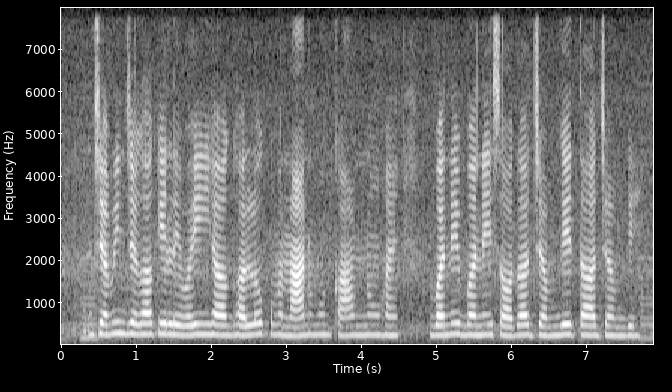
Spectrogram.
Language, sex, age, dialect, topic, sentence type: Chhattisgarhi, female, 60-100, Central, banking, statement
